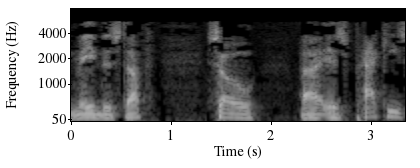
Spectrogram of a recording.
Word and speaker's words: Paqui: This is pronounced Paqui, P-A-Q-U-I.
